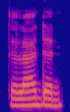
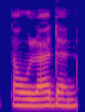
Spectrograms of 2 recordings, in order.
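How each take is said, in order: First: The first syllable has a single plain vowel. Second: The first syllable has a gliding diphthong.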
